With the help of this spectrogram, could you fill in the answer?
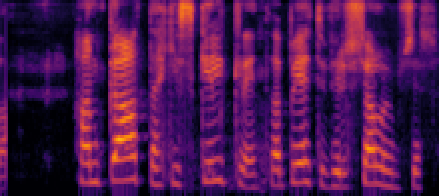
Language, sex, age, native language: Icelandic, female, 14, Icelandic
